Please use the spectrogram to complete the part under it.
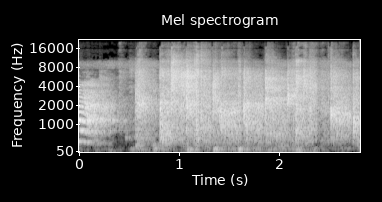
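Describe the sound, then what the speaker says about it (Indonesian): Classroom applause for a student group at the end of a presentation, a dense run of many hands clapping close by for nearly three seconds, with the class voices mixed in. "Sekarang kita memberikan tepuk tangan buat kelompok 2."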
